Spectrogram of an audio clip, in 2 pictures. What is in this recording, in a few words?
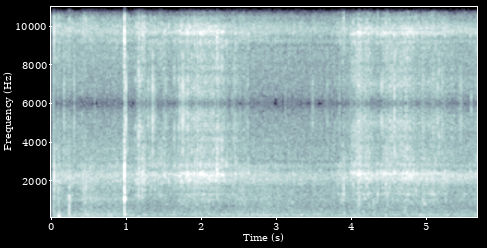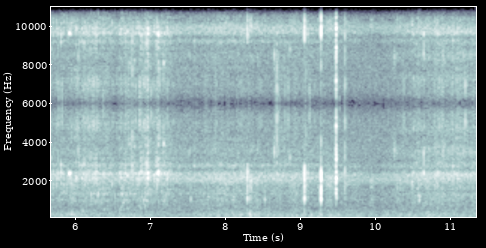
kite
